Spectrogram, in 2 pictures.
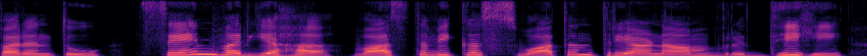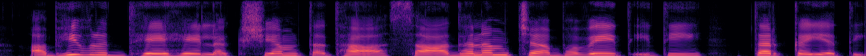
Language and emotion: Sanskrit, neutral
